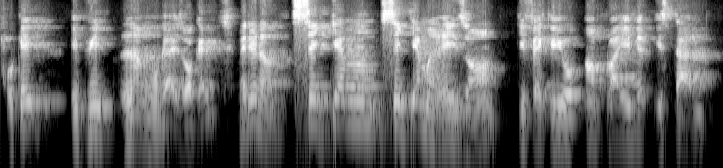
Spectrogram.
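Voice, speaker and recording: A man giving an online language lesson as its teacher. He repeats words slowly again and again and keeps checking in with a quick "ok?". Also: medium pitch, sing-song, bright, forceful tone, echoey room.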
